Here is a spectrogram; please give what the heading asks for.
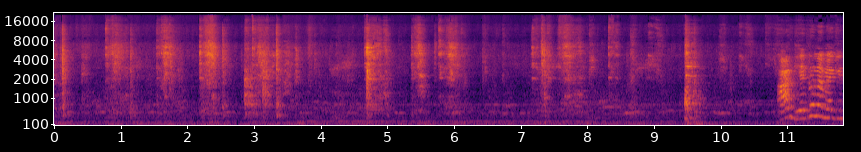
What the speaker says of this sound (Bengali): আর ঘেটো না ম্যাগিটা। ম্যাগিটা একদম ইয়ে হয়ে যাবে।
